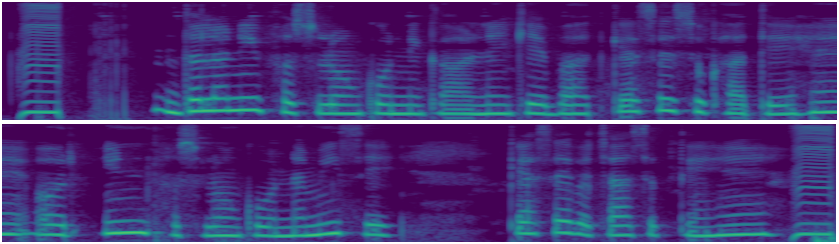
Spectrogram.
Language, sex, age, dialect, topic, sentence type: Hindi, male, 31-35, Garhwali, agriculture, question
